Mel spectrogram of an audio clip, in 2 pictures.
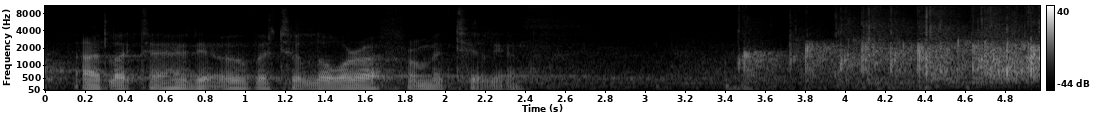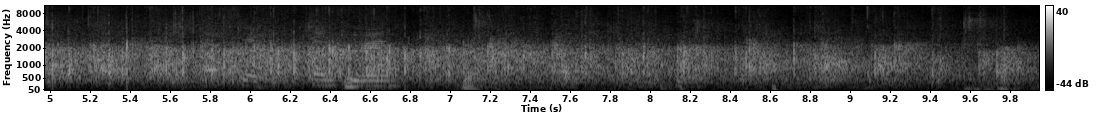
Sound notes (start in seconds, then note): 3.4 applause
